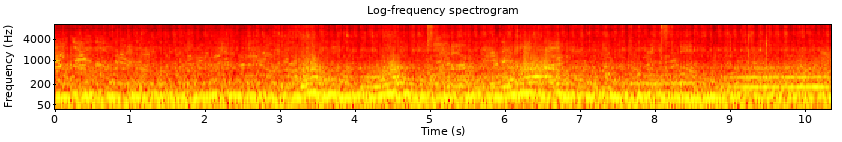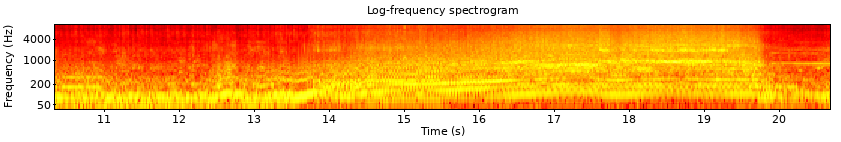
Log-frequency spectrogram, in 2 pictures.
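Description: Drag cars' engines idling with a steady low rumble, then about 14 seconds in the Chevrolet Chevelle launches: the engine revs up, rising in pitch, over a loud hiss of spinning tyres as it accelerates away.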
